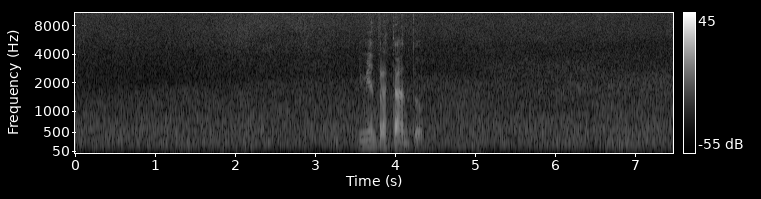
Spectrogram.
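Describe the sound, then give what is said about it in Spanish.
A steady wash of ocean surf fills the background, a soft continuous roar that never lets up. Partway through, a calm voice guiding a breathing meditation speaks briefly over it. “Puedes escuchar de fondo el océano.”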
